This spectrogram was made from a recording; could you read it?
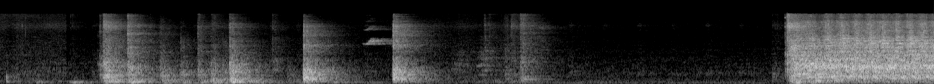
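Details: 1990 John Deere 3350 tractor diesel, long-standing, first start after valve failure repair, cranked with fuel stop pulled first: short cranking bursts, then catches into a strong even diesel clatter; clean start.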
